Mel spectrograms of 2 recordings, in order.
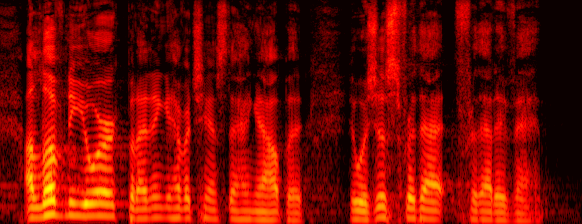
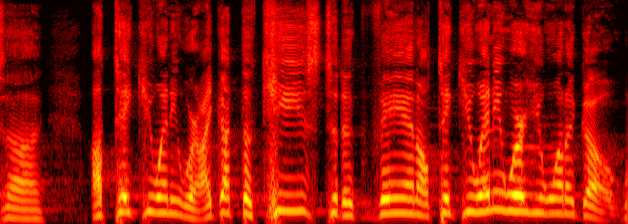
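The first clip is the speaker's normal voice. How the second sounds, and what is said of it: Imitated thick Brooklyn accent. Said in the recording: “this really thick Brooklyn accent”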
